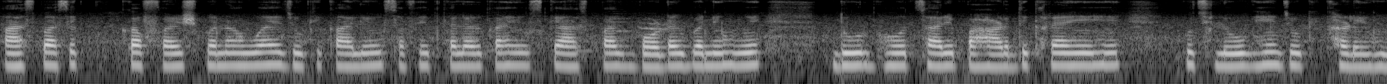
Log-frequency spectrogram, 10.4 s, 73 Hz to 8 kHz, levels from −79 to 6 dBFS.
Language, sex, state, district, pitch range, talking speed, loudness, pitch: Hindi, female, Chhattisgarh, Korba, 200-210 Hz, 200 wpm, -18 LUFS, 205 Hz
